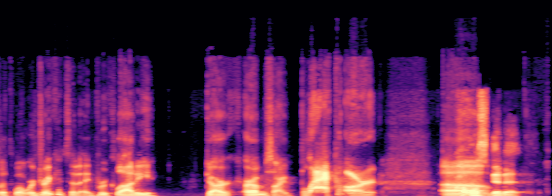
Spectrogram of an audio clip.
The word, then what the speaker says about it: Bruichladdich: That's pronounced Bruichladdich.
